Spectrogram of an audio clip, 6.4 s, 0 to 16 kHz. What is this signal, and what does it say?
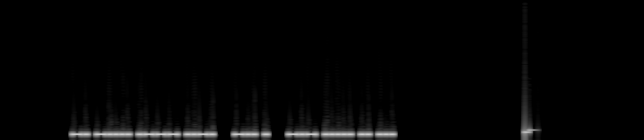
Morse code, heard as a keyed tone, about 40 wpm, 700 Hz. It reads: N6JF DE K5IS
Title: USA Callsign DE Callsign - 4 Characters - 40wpm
